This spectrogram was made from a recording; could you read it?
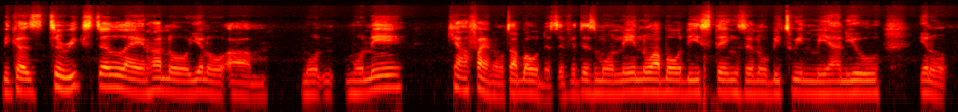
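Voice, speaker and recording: A man from Trinidad with a Trinidadian accent, chatting casually about a TV episode, unhurried and repeating his phrases. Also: mid-range voice, a little mellow, dry recording. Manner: unhurried, repeats phrases, says "really and truly". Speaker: caller.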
